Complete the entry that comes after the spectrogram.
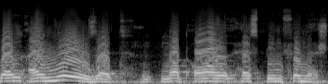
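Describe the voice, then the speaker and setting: A man with a fairly high pitch, plus audible room echo. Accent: non-native. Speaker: professor and journal editor. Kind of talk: lecture. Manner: halting, many filler sounds.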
